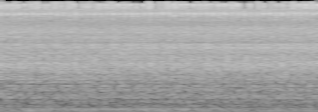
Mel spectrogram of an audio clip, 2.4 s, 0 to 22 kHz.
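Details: BMW E87 with N43B20 engine, 133,269 km, titled with a faulty timing chain tensioner and stretched chain; recorded outdoors under the hood, the engine idles smooth and even, with no ticking or chain rattle.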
